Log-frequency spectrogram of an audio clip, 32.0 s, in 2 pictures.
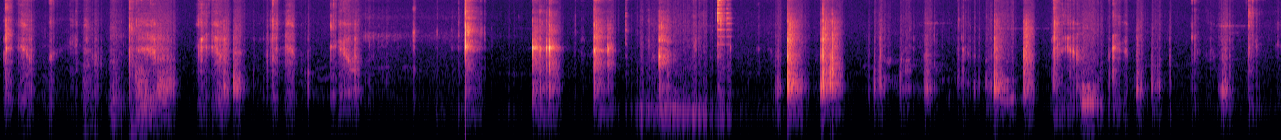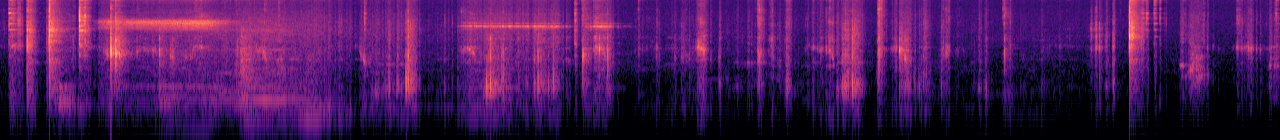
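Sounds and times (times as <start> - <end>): chewing crunchy food: 0.0 - 18.7, 20.4 - 32.0
steady high tone: 17.2 - 20.4.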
